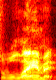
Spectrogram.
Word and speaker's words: Willamette: That's what I thought it was, but no, it's Willamette.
